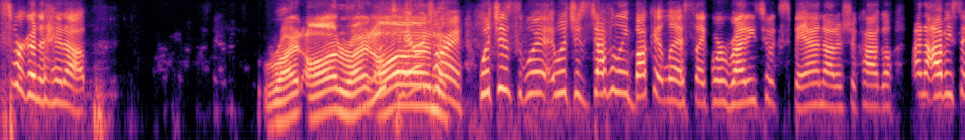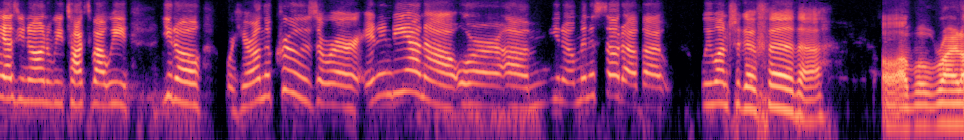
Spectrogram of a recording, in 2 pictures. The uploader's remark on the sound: SCR Live From Motoblot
